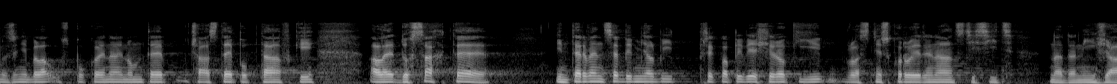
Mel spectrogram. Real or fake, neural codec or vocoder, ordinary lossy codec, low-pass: real; none; AAC, 48 kbps; 7.2 kHz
